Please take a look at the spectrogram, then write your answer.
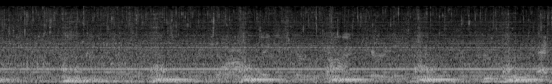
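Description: Screw press dewatering animal fleshings, with water draining out in a steady trickle while low mechanical thumps recur about once per second over a constant machine hum.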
